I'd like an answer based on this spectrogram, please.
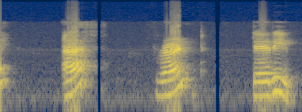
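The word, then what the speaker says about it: effrontery: एफरेंटरी आप प्रोनाउंस करें, एफ फ्रंट टेरी।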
